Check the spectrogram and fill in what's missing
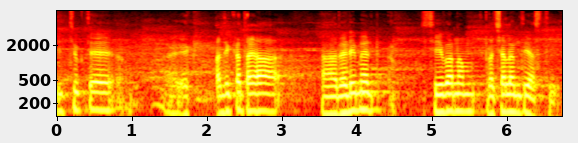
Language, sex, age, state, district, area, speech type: Sanskrit, male, 45-60, Telangana, Karimnagar, urban, spontaneous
